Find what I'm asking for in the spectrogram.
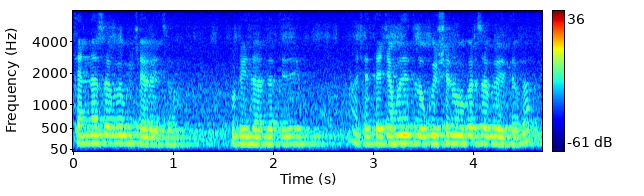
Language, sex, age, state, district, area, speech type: Marathi, male, 30-45, Maharashtra, Nagpur, urban, spontaneous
